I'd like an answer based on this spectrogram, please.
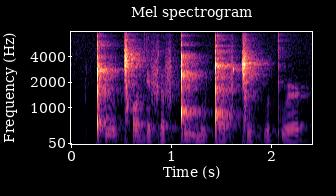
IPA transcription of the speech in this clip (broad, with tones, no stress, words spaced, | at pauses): ǃʰu˥˧lǀʰɔ˥˧d ɾe˨fɾə˧˥˧fǃi˥˩mu˧˥˧ ǃɔ˧˥˧fǀu˧˥˧ kʷe˥˩kʷʼə˞˨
